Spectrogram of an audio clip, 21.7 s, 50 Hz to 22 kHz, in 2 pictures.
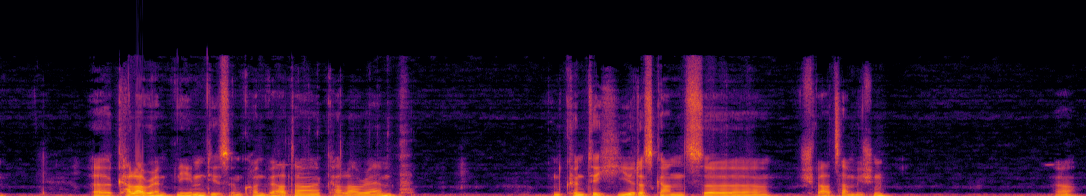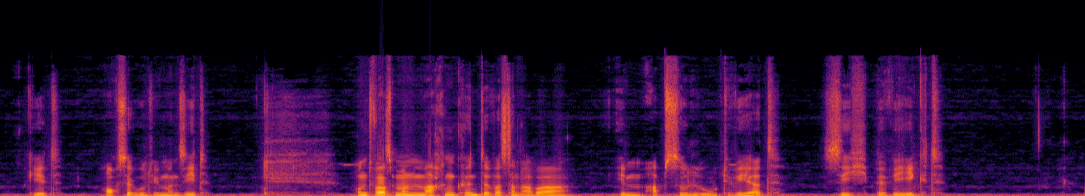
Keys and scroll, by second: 16.6 ctrl+x, 17.7 shift+a.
